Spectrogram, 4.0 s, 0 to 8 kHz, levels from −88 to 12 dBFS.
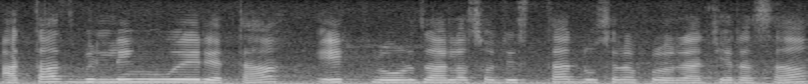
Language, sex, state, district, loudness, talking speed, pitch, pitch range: Konkani, female, Goa, North and South Goa, -16 LUFS, 205 wpm, 225 Hz, 210-235 Hz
